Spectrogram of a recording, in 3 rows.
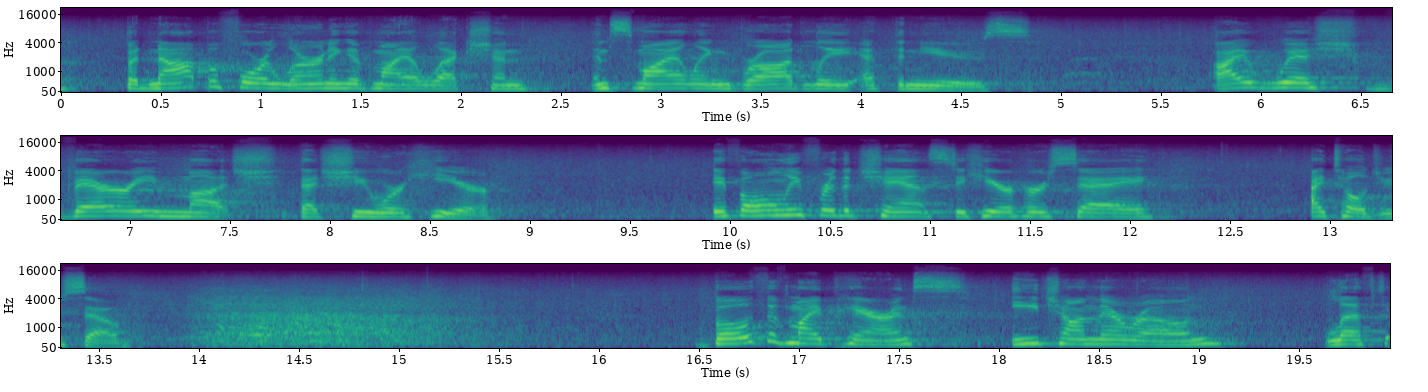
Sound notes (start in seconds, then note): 13.9 audience laughs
